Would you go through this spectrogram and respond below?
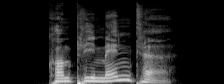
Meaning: nominative/accusative/genitive plural of Kompliment
- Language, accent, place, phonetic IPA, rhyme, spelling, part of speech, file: German, Germany, Berlin, [ˌkɔmpliˈmɛntə], -ɛntə, Komplimente, noun, De-Komplimente.ogg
